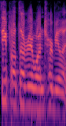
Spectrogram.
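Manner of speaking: quick, abrupt, rushed blurted delivery. Retelling a pilot's turbulence announcement over the plane microphone: blurted out quickly. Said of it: "he really just kind of got that out there quick".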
